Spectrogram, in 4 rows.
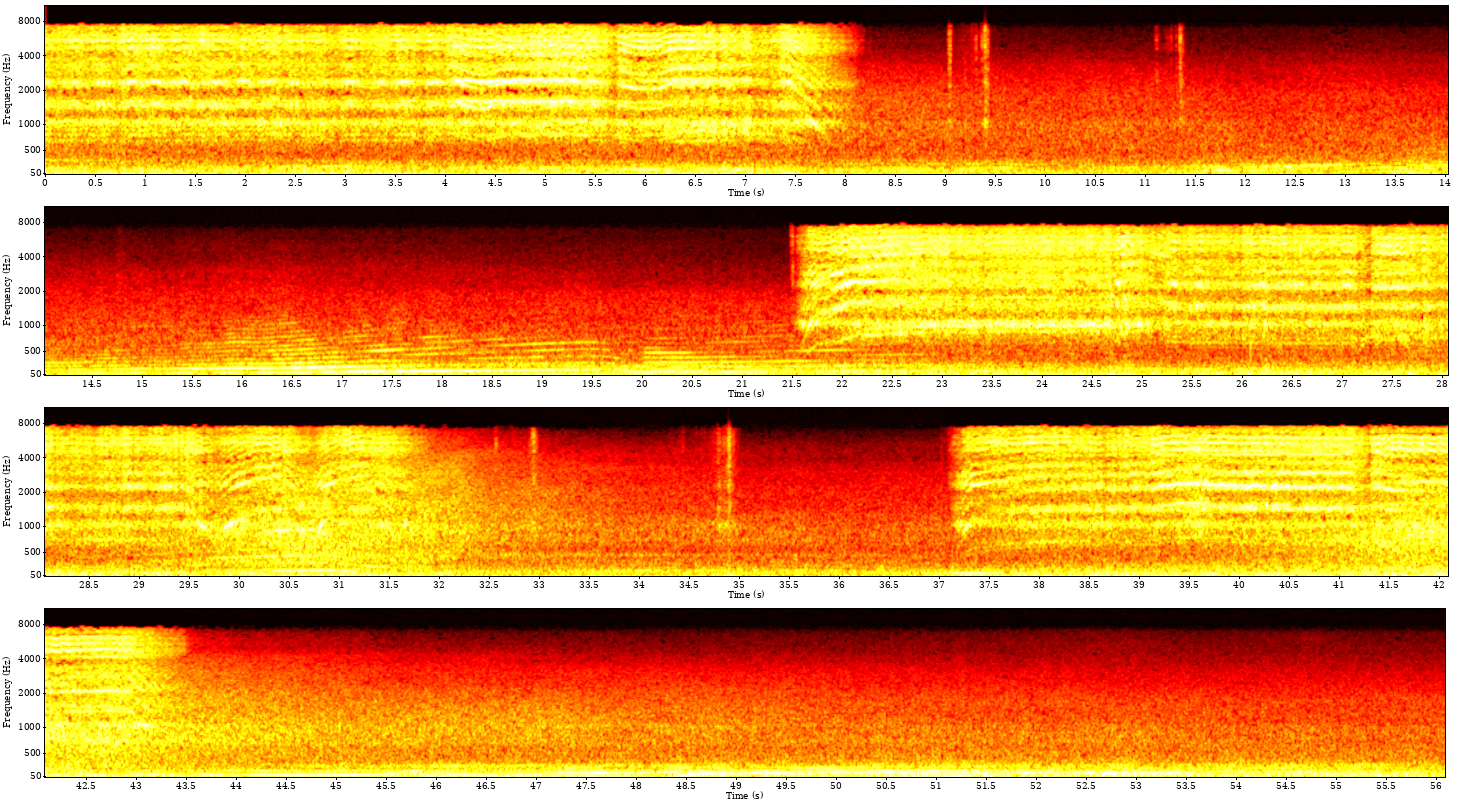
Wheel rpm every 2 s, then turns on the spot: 220, 210, 210, 190, 10, 0, 0, 0, 0, 0, 10, 190, 230, 200, 180, 110, 0, 0, 30, 190, 190, 140, 0, 0, 0, 0, 0, 0.
none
